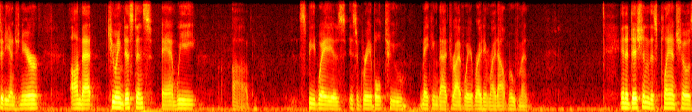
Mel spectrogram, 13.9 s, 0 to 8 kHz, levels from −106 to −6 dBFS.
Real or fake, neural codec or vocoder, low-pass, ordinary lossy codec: fake; codec, 16 kHz, 4 kbps, FunCodec, trained on LibriTTS, 50 frames a second; 7.2 kHz; Opus, 24 kbps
